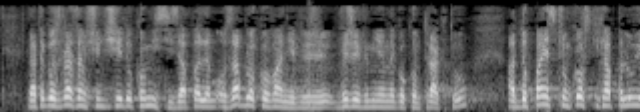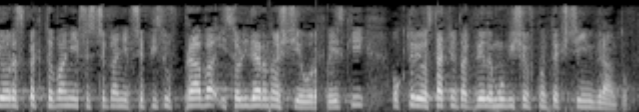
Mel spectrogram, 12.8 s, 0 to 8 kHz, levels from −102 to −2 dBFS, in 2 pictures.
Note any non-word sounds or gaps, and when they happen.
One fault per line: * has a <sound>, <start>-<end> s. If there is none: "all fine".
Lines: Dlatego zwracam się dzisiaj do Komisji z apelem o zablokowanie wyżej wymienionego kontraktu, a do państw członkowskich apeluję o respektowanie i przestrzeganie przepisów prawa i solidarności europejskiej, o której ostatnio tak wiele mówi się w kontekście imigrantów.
* has a dropout, 9.5-9.6 s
